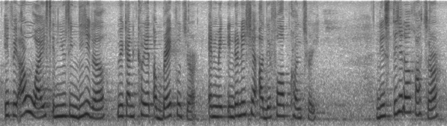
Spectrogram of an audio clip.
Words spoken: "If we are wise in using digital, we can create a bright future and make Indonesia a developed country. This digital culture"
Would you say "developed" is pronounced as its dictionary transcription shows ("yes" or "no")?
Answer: no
